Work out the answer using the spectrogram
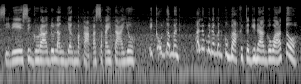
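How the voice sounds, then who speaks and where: An actress playing a fussy, caring older nanny, anxious and chatty, in an audio horror drama. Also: female voice, mid-range voice, animated, brisk, slight background noise, close to an everyday voice. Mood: worried fussing.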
